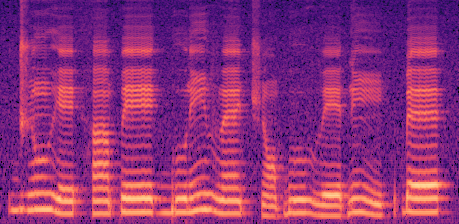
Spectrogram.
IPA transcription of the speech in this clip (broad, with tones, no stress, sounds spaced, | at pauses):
d͡ʒ ũ˦ ɣ e˧ h ã˧ p eː˧ ɡ͡b u˧ ɾ ĩ˦ v ɛ̃˧ t͡ʃ ɔ̃˨ ɓ u˧ v e˨ ɗ ĩ˦˨ | ɓ ɛ˧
